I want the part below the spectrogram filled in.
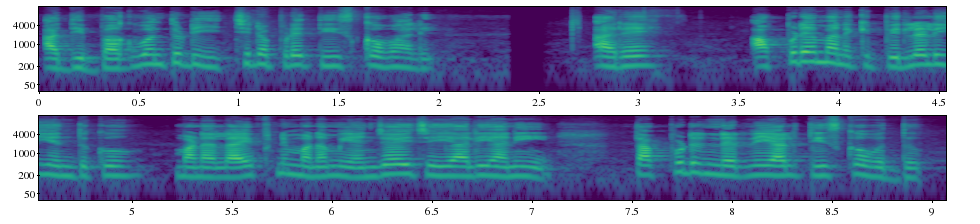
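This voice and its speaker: A woman's voice: medium pitch, lightly acted. A woman voicing an angry older woman who scolds and interrogates in a read-aloud audio story.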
